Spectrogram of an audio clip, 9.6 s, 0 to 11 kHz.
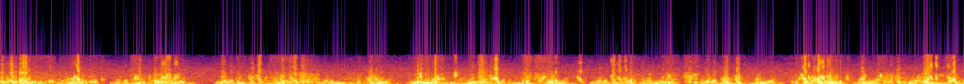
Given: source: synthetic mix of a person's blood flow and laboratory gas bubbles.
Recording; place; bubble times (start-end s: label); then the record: Doppler ultrasound of blood flow; precordium
0.00-1.06 s: bubbles
1.31-1.83 s: bubbles
2.35-3.21 s: bubbles
3.56-3.62 s: bubbles
3.65-3.84 s: bubbles
4.08-4.60 s: bubbles
4.76-5.05 s: bubbles
5.19-5.60 s: bubbles
5.76-5.88 s: bubbles
6.10-6.50 s: bubbles
6.63-6.80 s: bubbles
6.83-7.04 s: bubbles
7.19-7.45 s: bubbles
7.88-8.51 s: bubbles
8.73-9.10 s: bubbles
9.17-9.62 s: bubbles
From the record:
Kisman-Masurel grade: 343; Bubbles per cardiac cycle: rolling drumbeat, 9 or more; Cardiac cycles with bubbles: 100%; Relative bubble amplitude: loud (0.450 to 0.775); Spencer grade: 3 (all of the cardiac periods contain showers or single bubble signals, but not dominating or overriding the cardiac motion signals); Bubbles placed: only in the low amplitude regions of the cardiac cycle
